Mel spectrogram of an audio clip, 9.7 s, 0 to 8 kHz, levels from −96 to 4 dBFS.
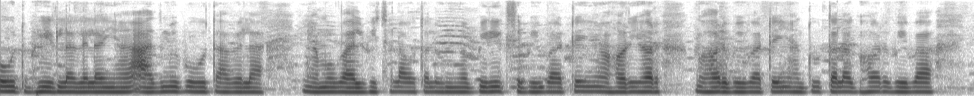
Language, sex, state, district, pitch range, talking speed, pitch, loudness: Bhojpuri, male, Bihar, East Champaran, 140-145 Hz, 165 wpm, 145 Hz, -27 LUFS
